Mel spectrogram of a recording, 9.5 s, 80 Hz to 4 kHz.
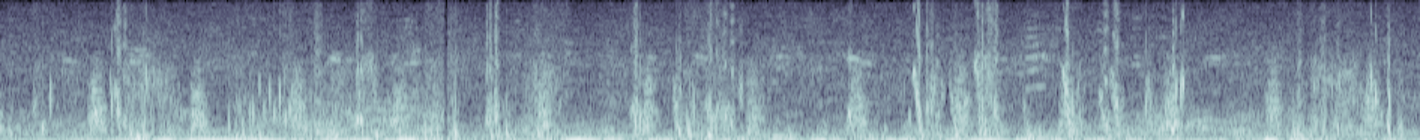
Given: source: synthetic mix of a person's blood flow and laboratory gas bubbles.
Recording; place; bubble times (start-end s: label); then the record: Doppler ultrasound of blood flow; subclavian vein
0.04-0.10 s: bubbles
0.22-0.38 s: bubbles
0.72-1.28 s: bubbles
1.48-1.98 s: bubbles
2.05-2.57 s: bubbles
2.81-2.97 s: bubbles
3.00-3.10 s: bubbles
3.21-3.81 s: bubbles
4.20-4.31 s: bubbles
4.47-4.98 s: bubbles
5.62-5.70 s: bubbles
6.03-6.43 s: bubbles
6.47-6.71 s: bubbles
6.80-6.92 s: bubbles
7.03-7.26 s: bubbles
7.31-7.50 s: bubbles
7.59-7.70 s: bubbles
7.79-7.93 s: bubbles
8.53-9.38 s: bubbles
From the record:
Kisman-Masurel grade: 342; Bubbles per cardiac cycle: rolling drumbeat, 9 or more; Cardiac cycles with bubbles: 100%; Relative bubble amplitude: moderate (0.250 to 0.450); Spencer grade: 3 (all of the cardiac periods contain showers or single bubble signals, but not dominating or overriding the cardiac motion signals); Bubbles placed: anywhere in the cardiac cycle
